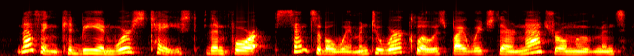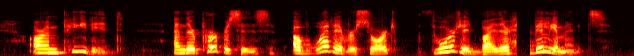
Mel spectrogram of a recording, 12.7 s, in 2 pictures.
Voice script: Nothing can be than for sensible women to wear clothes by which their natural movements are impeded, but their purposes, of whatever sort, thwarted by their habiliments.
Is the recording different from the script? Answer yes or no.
yes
